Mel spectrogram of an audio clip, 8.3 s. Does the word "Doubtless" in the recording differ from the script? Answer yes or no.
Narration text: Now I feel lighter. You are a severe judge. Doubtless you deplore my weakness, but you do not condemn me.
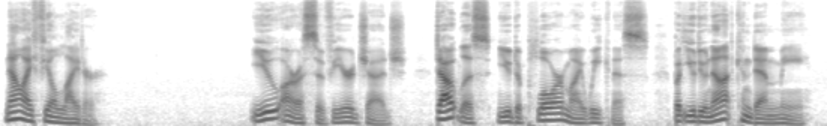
no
